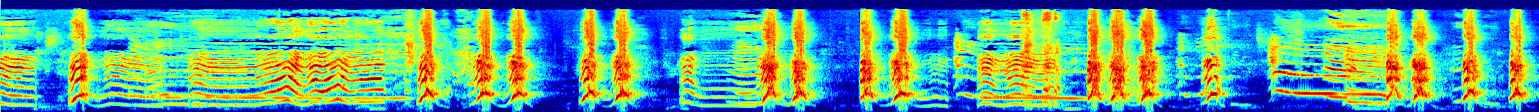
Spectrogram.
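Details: Pet dog with a funny bark, alternating rising and falling howled, yodel-like notes with quick bursts of sharp barks, often two or three barks close together, in a lively, irregular rhythm.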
